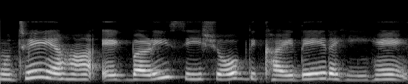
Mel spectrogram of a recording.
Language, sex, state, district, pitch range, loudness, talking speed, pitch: Hindi, female, Madhya Pradesh, Dhar, 225-255 Hz, -16 LUFS, 145 wpm, 235 Hz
